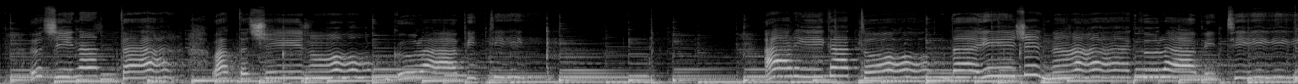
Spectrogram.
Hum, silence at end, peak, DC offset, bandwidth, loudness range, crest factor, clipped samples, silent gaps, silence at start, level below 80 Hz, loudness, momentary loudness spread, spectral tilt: none; 0 s; -6 dBFS; under 0.1%; 15.5 kHz; 3 LU; 16 dB; under 0.1%; none; 0 s; -44 dBFS; -21 LUFS; 6 LU; -6.5 dB/octave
